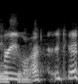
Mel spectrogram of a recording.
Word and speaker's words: Primark: I think it's technically Primark you said Primark in the video though which is what we call Philadelphia we call it prar listen everyone pronounces it differently but I think technically it's Primark so Primark is really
